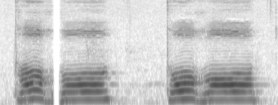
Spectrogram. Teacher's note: तो मोटा thick letter है और ज़बान तालू से लिपट जाती है फतह के साथ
